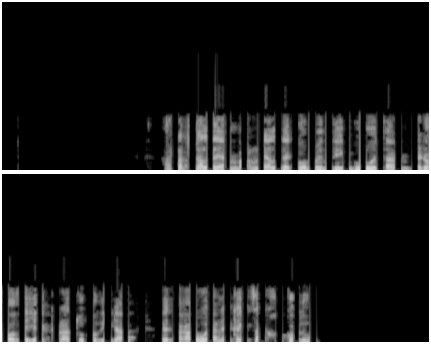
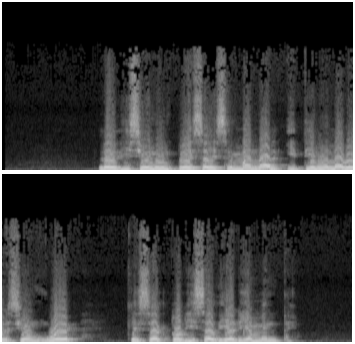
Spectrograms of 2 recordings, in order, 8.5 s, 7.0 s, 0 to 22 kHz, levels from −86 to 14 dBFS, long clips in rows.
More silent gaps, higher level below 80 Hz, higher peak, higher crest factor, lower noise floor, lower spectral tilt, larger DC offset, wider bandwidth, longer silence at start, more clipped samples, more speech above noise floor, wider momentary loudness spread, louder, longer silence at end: first, 5.13-5.17 s, 5.79-5.86 s vs none; about the same, -50 dBFS vs -46 dBFS; first, 0 dBFS vs -6 dBFS; first, 18 dB vs 10 dB; first, under -90 dBFS vs -52 dBFS; about the same, -4.5 dB/octave vs -5.5 dB/octave; neither; second, 7.6 kHz vs 16.5 kHz; first, 1.6 s vs 0.95 s; neither; first, over 74 dB vs 38 dB; about the same, 7 LU vs 6 LU; second, -17 LUFS vs -14 LUFS; first, 1.2 s vs 0.6 s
